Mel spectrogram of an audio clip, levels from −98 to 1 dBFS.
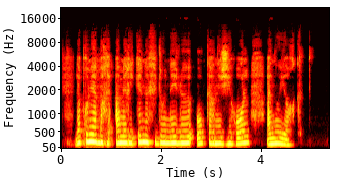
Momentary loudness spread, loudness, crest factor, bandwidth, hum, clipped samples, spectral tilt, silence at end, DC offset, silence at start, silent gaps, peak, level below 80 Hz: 10 LU; -16 LUFS; 14 dB; 8 kHz; none; under 0.1%; -7 dB/octave; 0.55 s; under 0.1%; 0.1 s; none; -2 dBFS; -50 dBFS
